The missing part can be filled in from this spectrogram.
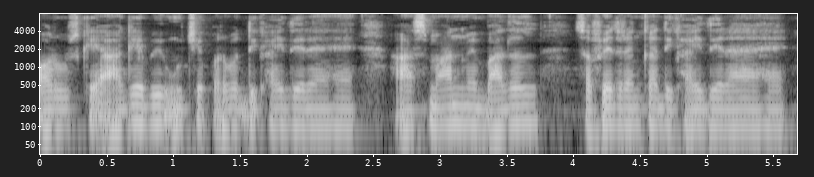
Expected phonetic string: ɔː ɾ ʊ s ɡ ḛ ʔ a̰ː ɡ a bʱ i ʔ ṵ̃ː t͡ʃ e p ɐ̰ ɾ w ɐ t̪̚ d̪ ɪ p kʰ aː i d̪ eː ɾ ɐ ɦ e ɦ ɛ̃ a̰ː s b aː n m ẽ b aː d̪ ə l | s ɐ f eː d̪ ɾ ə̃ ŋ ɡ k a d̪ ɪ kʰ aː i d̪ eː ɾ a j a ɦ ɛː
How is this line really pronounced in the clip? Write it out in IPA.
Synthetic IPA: ɔː ɾ ʊ s k ḛ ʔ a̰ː ɡ e bʱ i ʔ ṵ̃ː t͡ʃ e p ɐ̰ ɾ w ə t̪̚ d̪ ɪ kʰ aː i d̪ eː ɾ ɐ ɦ e ɦ ɛ̃ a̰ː s m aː n m ẽ b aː d̪ ə l | s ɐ f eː d̪ ɾ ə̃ ŋ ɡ k a d̪ ɪ kʰ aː i d̪ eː ɾ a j a ɦ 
